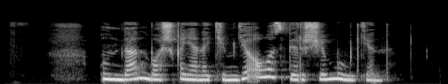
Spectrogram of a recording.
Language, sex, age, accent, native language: Uzbek, female, 18-24, Namangan, Uzbek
